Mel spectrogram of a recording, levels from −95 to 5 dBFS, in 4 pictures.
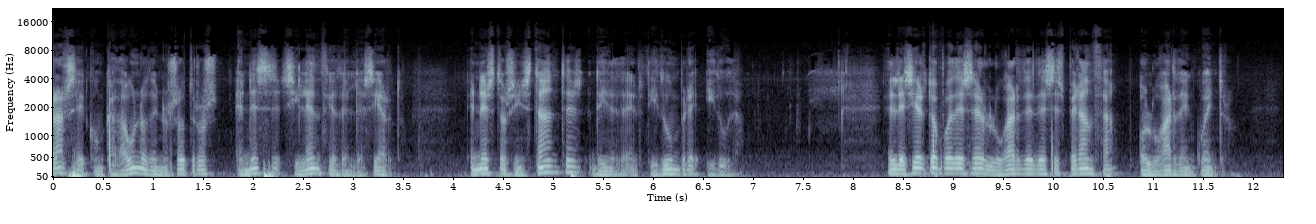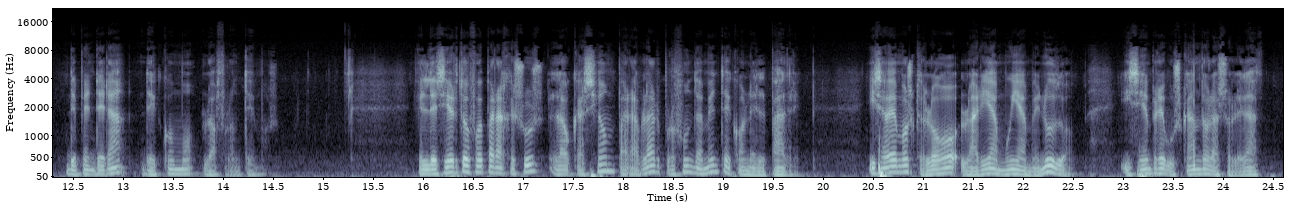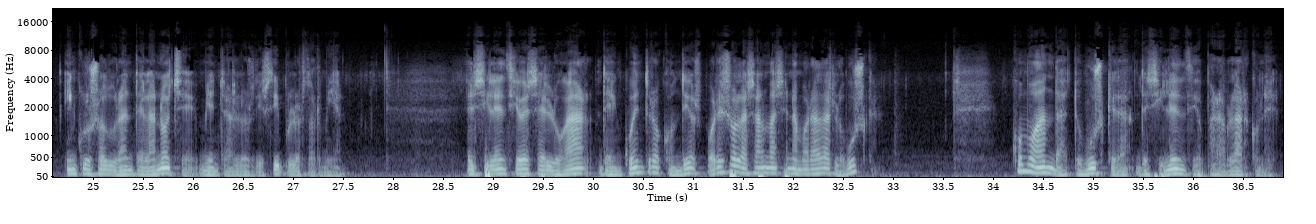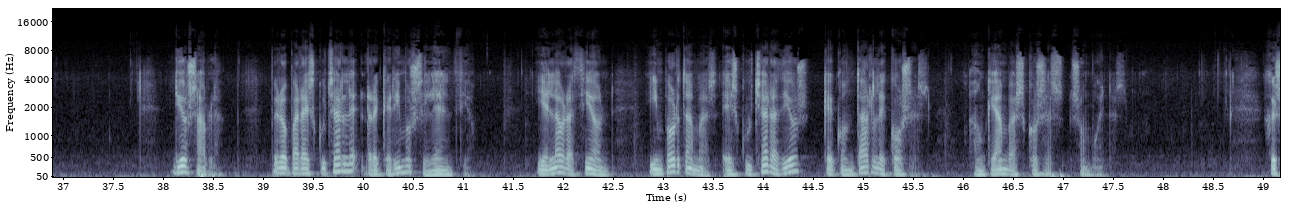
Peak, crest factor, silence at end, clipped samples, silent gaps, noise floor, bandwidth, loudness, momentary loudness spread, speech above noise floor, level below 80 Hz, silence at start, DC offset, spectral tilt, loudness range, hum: -2 dBFS; 22 dB; 0 s; under 0.1%; none; -50 dBFS; 9.8 kHz; -22 LUFS; 16 LU; 28 dB; -34 dBFS; 0 s; under 0.1%; -4.5 dB/octave; 5 LU; none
